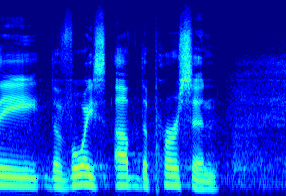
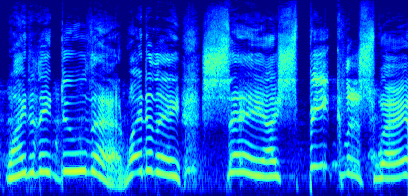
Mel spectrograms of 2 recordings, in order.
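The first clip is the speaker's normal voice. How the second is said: halting, much higher Shatner voice, slow; William Shatner impression; 9 semitones higher, slower than usual. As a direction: do Shatner's choppy dramatic delivery. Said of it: "He's like".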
